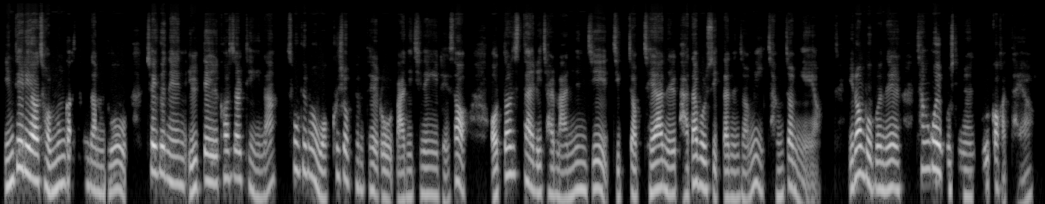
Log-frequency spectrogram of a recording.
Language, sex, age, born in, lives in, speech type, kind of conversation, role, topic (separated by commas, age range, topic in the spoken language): Korean, female, 40-44, South Korea, United States, read, expert-assistant, expert, 집을 아늑하게 꾸미려면 어떤 인테리어 팁이 효과적일까요?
